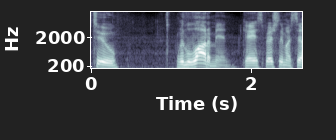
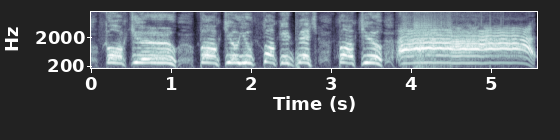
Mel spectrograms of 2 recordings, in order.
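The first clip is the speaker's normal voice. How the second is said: screaming at the top of the voice, high and loud; furious scream; 4 dB louder, much slower than usual. Shown as a demonstration. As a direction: scream your head off in a parked car. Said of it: "just fucking scream your head off".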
